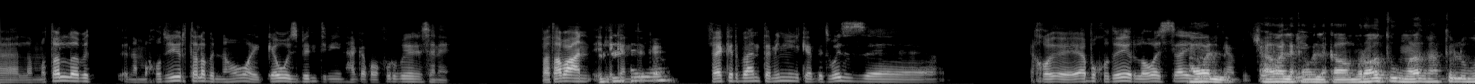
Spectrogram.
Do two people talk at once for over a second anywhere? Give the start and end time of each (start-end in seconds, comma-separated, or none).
11.9-13.4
